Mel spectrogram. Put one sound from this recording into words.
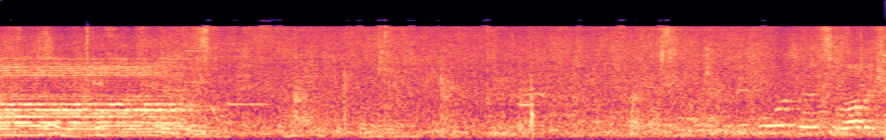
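A large crowd murmurs in a hall with some echo.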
